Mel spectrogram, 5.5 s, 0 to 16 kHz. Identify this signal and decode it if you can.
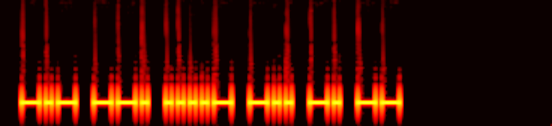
Morse code, heard as a keyed tone, about 20 wpm, 700 Hz. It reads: KG4DNM
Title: USA Callsign DE Callsign 20wpm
